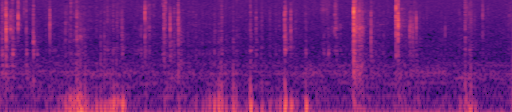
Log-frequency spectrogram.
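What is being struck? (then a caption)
Bar of soap scraped with a blade. A solid cream-coloured bar of dry soap is scraped and shaved with a utility blade. Short, crisp crunching scrapes come in quick irregular bursts, each a bright streak over a heavy low rumble, and they stop almost at once with little ring.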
